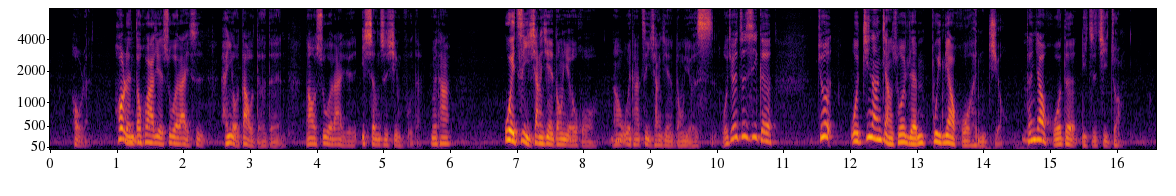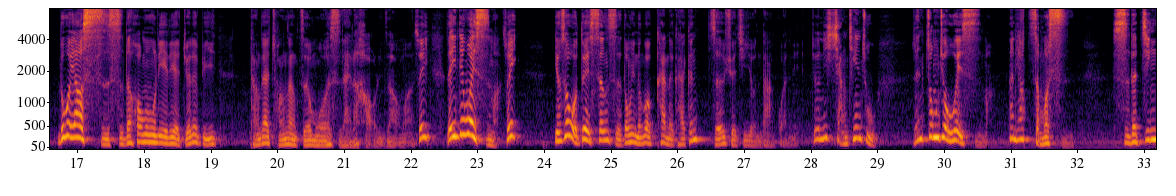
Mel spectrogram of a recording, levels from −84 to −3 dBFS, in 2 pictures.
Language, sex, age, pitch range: Chinese, male, 50-69, 115-185 Hz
